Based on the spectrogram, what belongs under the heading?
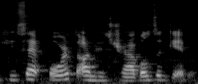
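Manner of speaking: ordinary delivery, nothing marked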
